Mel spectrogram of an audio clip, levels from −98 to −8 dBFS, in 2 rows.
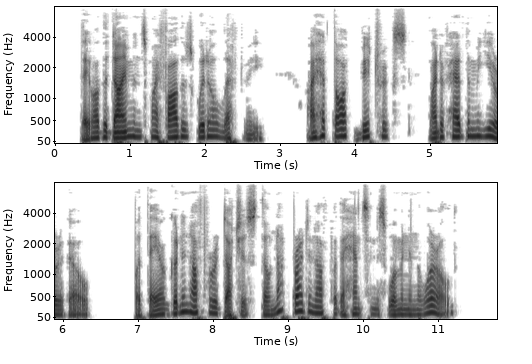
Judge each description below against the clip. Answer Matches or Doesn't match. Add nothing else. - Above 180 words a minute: Matches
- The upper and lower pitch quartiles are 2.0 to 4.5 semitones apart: Doesn't match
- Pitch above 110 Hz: Matches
